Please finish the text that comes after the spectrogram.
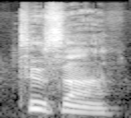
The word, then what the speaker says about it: Tucson: is the correct pronunciation it's toxin or Tucson Tucson Arizona Tucson Convention Center from Tucson Arizona where do you call it it's like toucan Hudson Tucson you didn't know your Tucson man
